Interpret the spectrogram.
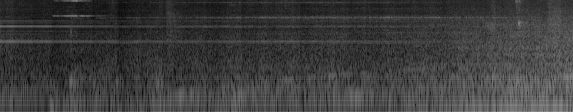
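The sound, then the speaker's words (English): A train runs along the railway line at Stroud Green station in North London, atop a steep embankment, on a service terminating at Alexandra Palace: a steady, low rumble with faint high whining tones above it, growing gradually louder over the few seconds, with no voices. “At Stroud Green, we had a good head start with the train already atop a steep embankment.”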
